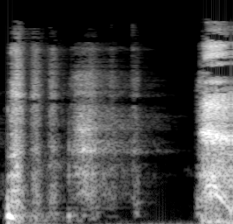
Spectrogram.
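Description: A close, breathy yawn: a drawn-out, airy exhale that fades, then a sharper, louder breath at the end. No one speaks.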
